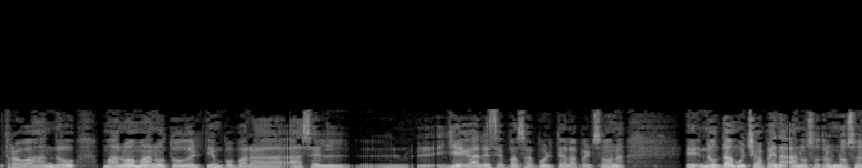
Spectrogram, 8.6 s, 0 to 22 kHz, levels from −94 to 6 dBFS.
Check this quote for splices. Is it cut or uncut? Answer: uncut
